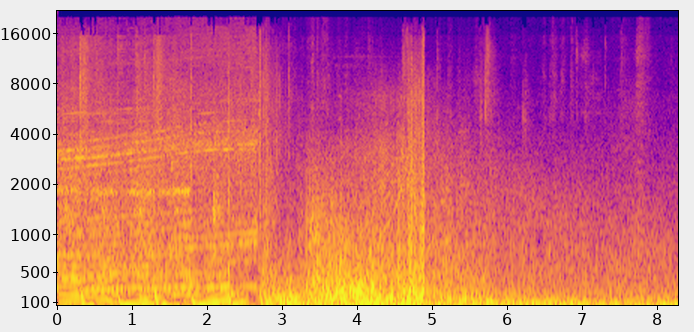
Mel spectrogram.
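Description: A big rumbling blast from an antimatter container explosion in Kerbal Space Program erupts over game music, with a deep roar that swells and then slowly fades into a lingering low rumble.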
